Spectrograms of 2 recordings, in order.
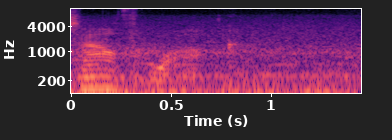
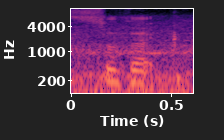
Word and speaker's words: Southwark: I think that's pronounced Southwark, isn't it? Southwark. Southwark. It's Southwark. With a bounty of £100 on their heads, the duo's crimes continued throughout 1735.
